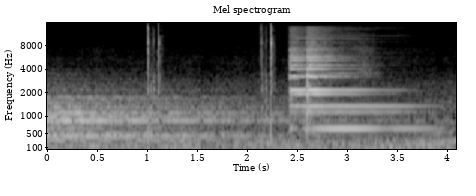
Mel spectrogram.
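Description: Subscribe-button animation sound effect: a couple of mouse clicks, then a bright bell ding that rings out and fades, over quiet background music.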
